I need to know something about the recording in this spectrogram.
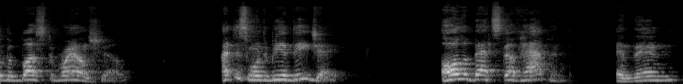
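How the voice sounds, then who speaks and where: A middle-aged man hosting a show, telling a heartfelt personal story in a raspy voice that sometimes cracks. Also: high voice, fairly bright tone, roomy sound. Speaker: show host. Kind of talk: inspirational personal talk.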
